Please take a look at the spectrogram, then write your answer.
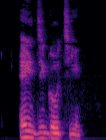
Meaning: indigo (plant)
- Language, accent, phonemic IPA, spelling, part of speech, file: French, Canada, /ɛ̃.di.ɡo.tje/, indigotier, noun, LL-Q150 (fra)-indigotier.wav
